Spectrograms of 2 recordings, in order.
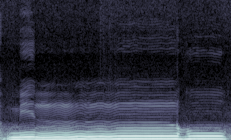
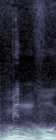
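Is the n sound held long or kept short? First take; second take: held long; kept short. First: The n sound is held long. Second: The n sound is short and clear. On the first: The speaker calls it wrong. "Kenapa kita tidak minhu?" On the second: The speaker calls it right. "dibaca minhu gitu aja"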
